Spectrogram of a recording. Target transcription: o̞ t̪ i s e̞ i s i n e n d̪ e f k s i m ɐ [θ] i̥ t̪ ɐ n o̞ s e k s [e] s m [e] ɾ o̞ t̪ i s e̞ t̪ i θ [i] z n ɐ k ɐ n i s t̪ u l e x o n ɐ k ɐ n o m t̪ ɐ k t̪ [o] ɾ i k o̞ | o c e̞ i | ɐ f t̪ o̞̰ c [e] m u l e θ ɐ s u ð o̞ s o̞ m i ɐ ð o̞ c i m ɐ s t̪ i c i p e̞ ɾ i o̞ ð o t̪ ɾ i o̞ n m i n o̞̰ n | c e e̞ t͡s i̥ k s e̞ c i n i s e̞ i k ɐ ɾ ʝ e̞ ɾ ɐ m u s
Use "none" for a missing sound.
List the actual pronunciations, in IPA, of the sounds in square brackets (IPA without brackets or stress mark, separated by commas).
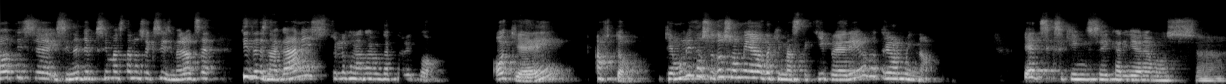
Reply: s, i, e, e, o, e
